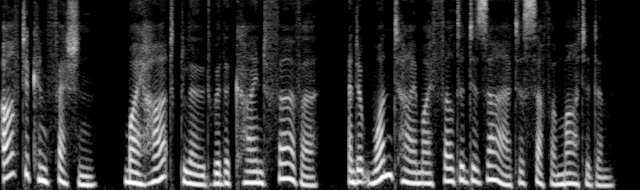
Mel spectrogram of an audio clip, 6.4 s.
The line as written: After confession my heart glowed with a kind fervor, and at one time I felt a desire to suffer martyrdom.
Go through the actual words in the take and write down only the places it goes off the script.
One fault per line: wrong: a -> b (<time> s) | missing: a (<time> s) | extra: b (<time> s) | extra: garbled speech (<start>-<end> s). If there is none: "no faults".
no faults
